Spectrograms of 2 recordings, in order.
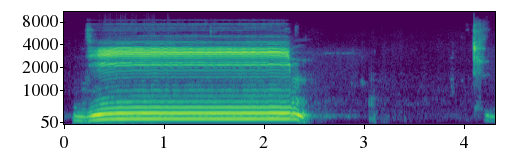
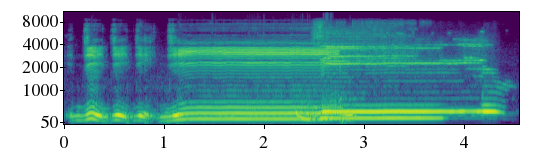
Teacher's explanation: আগাটা লাগবে না, মাঝখানটা সরাসরি উপরের দিকে লাগবে, আগাটা লাগবে না, মাঝখানটা উপরের দিকে লাগবে।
